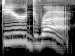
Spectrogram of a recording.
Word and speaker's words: Deirdre: Deirdre. I know it's got that tricky second syllable, but I figured it out by age 2.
